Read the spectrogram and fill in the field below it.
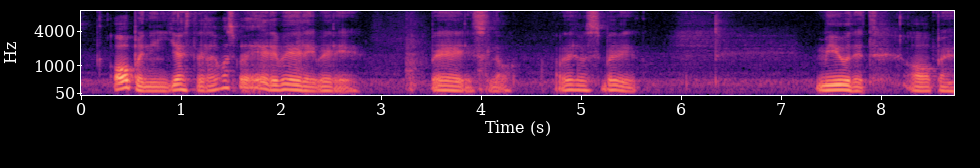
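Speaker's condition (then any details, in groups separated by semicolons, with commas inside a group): No condition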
